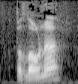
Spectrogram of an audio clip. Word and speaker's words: Bologna: That's how you pronounce it, right? Bologna? Not, yeah. Bologna? Okay, Bologna.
